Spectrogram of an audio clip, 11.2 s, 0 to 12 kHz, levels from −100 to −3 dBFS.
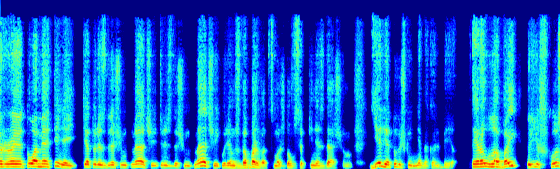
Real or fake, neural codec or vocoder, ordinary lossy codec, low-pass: fake; codec, 24 kHz, 0.9 kbps, DualCodec; MP3, 64 kbps; 10.8 kHz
